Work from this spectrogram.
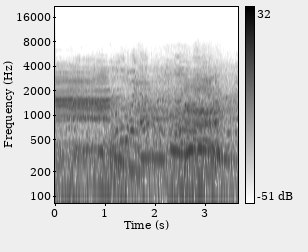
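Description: A Brahman calf at a busy cattle market gives low drawn-out moos and grunts amid constant crowd noise and people talking nearby.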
